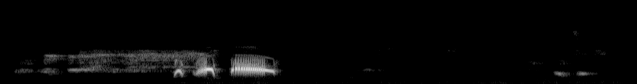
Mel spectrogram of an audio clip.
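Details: Female spotted dove calling to stimulate males. A low raspy murmur runs into two short arched coos and a louder, longer coo, followed by silence and two faint soft notes.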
